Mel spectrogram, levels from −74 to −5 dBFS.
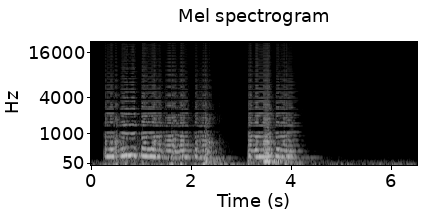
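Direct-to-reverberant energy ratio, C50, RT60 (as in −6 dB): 4.0 dB, 10.5 dB, 0.65 s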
